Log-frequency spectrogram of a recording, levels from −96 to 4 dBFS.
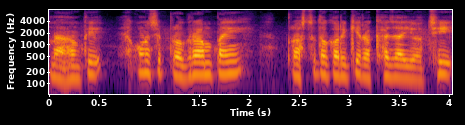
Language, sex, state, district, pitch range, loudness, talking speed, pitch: Odia, male, Odisha, Malkangiri, 160-185 Hz, -18 LUFS, 105 wpm, 175 Hz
